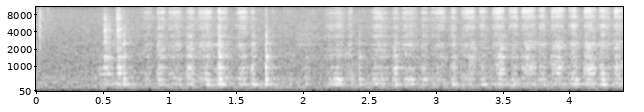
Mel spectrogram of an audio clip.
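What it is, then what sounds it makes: Pencil scratching on a wooden stool top. A pencil scratches drawing strokes across the flat top of a small wooden child's stool. After a quiet half-second start come dry, raspy strokes in short bursts, pausing briefly around two seconds before resuming. The result is quiet, scratchy and close, with little ring.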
